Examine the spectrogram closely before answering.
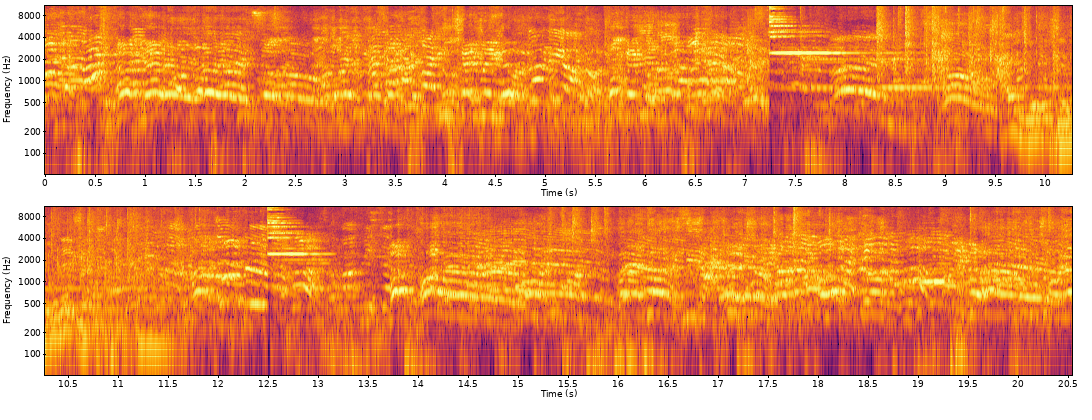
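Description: A crowd of spectators shouts and cheers in a hall.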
